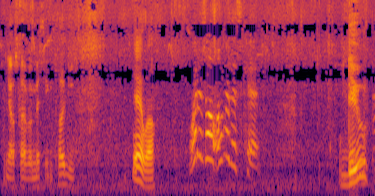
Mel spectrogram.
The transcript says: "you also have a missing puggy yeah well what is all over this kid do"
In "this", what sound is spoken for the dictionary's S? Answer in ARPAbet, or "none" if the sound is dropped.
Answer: S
